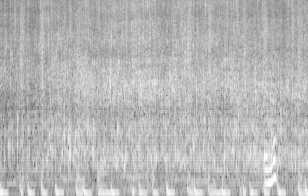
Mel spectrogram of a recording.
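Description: Water gushing and splashing out of a burst supply tank into a shallow ditch as a vegetable is rinsed in the flow, with background music over it.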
